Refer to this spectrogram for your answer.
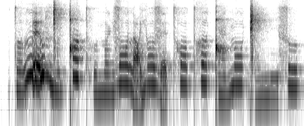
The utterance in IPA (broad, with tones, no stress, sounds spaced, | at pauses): t̪ ʌ˩ lː ɛ̰˥ u̯ ŋ͡ǀ ə˩ ǃ ʌ˥ t̪ʰ ʊ˩ n̪ ʌ˩ ɳ z ɔ˥ l ɑ̰˩ j ɔ˥ z ɛ̰˩ t̪ʰ ɔ˥ t̪ʰ ʌ˥ ǃ æ˩ ŋ ɔ˥ ɡ͡ǁ ɛ˩ ŋ i˩ s ʊ˥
